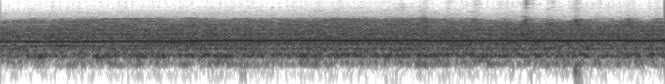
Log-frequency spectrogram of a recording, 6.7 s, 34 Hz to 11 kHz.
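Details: PC with a Ryzen R7 1700 overclocked to 3.9 GHz at 1.325 V under CPU load, cooled by a Deepcool Gammaxx 400 with dual fans (CPU max 62C). Steady even whir with one constant mid-pitched tone and no rattle, ticking or grinding. Normal fan noise under load.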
